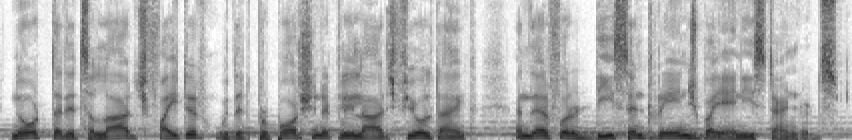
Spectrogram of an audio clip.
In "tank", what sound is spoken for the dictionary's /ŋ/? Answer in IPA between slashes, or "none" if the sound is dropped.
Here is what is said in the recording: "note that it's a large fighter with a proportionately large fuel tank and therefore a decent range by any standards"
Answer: /ŋ/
